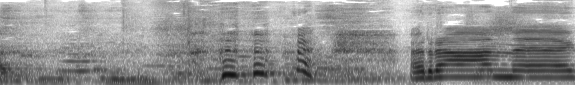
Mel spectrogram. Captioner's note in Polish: śmiech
